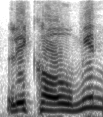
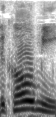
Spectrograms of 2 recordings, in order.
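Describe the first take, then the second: First: The word ends with a clear n sound. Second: The word ends without the n sound. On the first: "Setiap tanwin ketemu huruf bertasdid" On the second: "tanwinnya baca satu. Liqaumin jadi liqaumi"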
